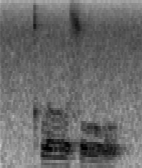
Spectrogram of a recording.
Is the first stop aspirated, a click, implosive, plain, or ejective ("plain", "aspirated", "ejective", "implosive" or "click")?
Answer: aspirated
